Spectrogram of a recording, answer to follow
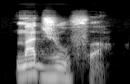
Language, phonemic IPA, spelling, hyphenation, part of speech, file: Occitan, /maˈdʒu.fɔ/, majofa, ma‧jo‧fa, noun, LL-Q942602-majofa.wav
- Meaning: strawberry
